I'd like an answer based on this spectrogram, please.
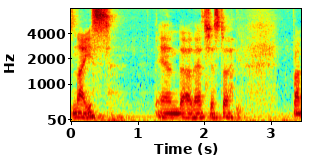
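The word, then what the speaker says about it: gneiss: one is is a rock called nice pronounced pronounced nice and that's just a about a mile or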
